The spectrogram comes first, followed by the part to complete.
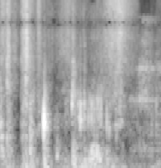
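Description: A picture-book page being turned by hand: irregular paper rustling and brushing as the page flips over and is laid flat.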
